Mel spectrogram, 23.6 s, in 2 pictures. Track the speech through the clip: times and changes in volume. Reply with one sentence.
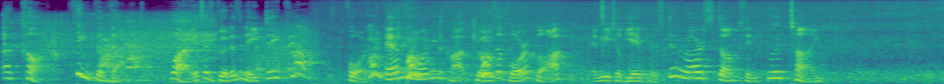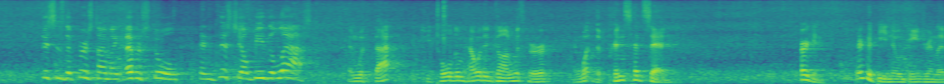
The speech can be heard from 0.0 to 10.3 s, at a steady volume; from 12.3 to 20.2 s, at a steady volume; and briefly from 21.8 to 23.5 s.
